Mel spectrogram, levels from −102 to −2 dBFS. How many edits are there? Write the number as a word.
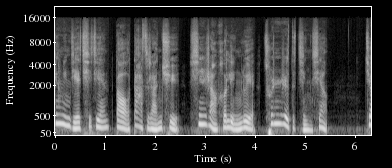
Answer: three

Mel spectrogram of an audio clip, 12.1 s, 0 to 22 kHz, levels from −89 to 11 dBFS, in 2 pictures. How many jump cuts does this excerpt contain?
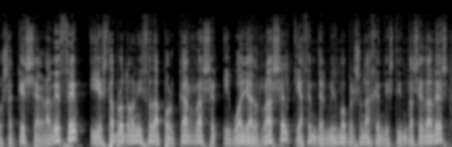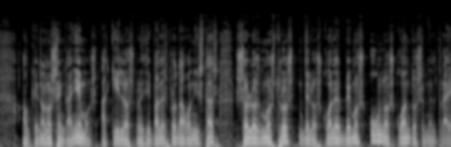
zero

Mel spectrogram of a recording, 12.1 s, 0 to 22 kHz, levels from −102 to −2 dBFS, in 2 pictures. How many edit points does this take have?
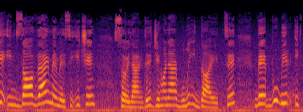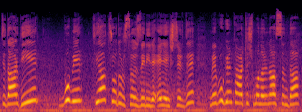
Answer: two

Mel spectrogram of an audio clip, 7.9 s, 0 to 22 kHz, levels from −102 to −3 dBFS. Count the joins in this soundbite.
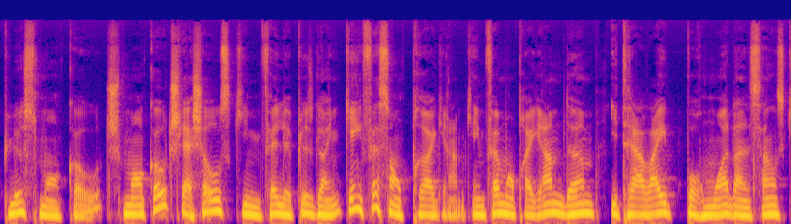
one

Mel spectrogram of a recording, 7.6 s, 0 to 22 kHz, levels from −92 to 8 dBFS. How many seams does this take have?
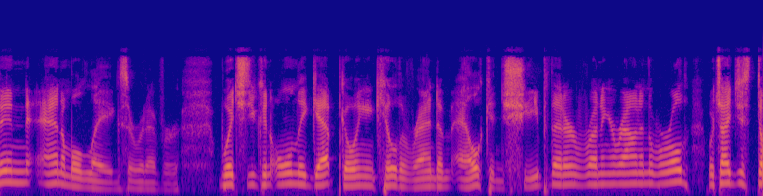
one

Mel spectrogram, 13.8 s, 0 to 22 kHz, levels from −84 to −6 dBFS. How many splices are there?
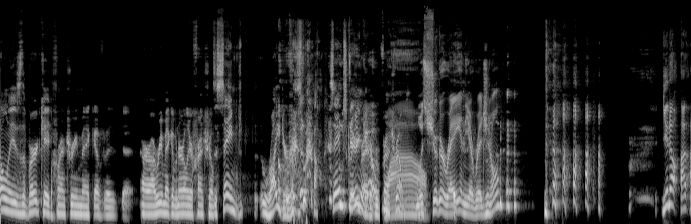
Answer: three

